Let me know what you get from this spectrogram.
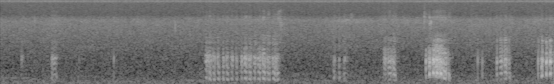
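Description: An angry Chihuahua gives short, rough growling and snarling bursts in a low-to-mid register.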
